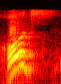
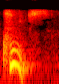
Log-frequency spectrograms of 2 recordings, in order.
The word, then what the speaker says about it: قدس: درست کردن به نام سپاه قدس که این آمریکاییها نمی‌تونن تلفظ میگن کدس این برای عرض کنم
